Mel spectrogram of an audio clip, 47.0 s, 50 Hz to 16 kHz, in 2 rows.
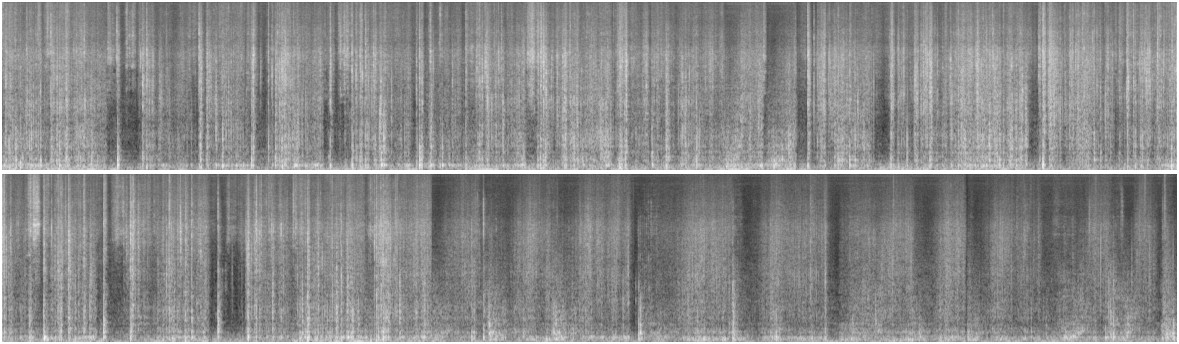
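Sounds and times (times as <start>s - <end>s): chalk crunching by hand: 0.0s - 32.1s.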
